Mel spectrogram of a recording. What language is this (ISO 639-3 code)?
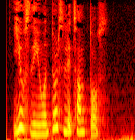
kab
